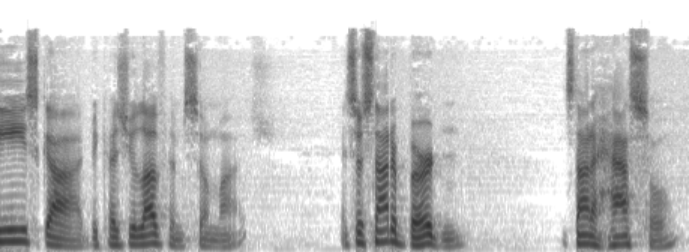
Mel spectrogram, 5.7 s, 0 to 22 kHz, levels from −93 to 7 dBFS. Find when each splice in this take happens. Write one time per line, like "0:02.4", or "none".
none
